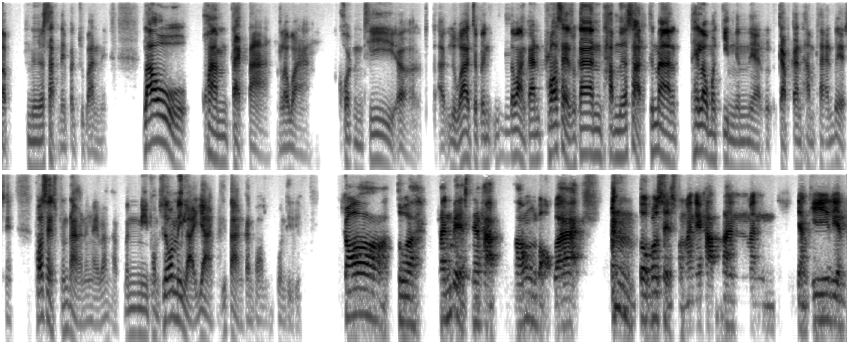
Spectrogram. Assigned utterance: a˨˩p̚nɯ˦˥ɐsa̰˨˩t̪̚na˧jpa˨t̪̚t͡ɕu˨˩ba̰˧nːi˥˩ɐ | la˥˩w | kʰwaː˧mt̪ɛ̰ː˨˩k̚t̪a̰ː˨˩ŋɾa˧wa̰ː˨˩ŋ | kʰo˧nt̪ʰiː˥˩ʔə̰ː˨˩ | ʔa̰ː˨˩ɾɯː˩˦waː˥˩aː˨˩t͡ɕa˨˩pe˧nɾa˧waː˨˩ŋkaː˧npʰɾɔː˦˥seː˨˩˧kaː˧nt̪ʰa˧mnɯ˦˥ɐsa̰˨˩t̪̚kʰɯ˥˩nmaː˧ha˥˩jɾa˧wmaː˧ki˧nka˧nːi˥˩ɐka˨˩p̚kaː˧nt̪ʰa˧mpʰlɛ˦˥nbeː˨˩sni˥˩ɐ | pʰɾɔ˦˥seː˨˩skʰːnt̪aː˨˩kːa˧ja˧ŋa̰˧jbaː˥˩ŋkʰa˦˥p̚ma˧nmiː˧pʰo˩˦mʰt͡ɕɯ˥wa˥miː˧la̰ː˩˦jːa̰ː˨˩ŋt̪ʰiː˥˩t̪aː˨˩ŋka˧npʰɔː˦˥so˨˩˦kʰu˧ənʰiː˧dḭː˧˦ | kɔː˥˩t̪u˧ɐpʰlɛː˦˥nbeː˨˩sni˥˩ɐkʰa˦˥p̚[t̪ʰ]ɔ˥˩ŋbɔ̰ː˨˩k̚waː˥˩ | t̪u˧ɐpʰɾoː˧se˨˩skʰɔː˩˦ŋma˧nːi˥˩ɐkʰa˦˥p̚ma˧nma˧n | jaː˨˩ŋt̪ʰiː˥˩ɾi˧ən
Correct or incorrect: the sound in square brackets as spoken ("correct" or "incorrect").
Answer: incorrect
